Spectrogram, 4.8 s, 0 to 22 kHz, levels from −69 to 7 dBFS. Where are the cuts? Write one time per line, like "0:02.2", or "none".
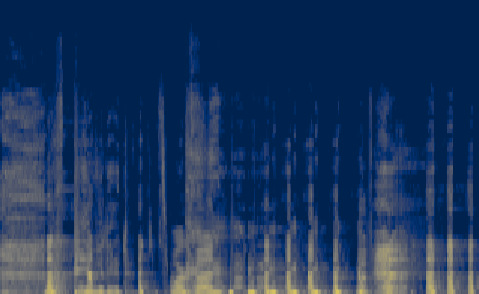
0:03.7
